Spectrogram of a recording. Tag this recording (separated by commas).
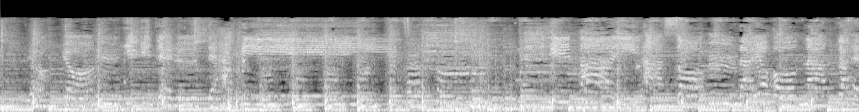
Music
